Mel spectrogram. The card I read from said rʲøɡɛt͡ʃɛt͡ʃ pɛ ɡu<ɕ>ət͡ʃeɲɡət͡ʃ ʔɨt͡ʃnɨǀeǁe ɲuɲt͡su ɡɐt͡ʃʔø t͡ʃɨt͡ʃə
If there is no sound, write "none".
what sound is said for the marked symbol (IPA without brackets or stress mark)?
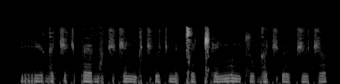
t͡ʃ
